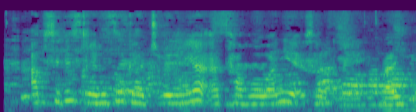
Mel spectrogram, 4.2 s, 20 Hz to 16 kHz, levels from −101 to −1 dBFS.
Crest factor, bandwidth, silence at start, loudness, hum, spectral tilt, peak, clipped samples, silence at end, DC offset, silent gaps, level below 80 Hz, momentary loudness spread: 16 dB; 11.5 kHz; 0.05 s; -25 LUFS; none; -2.5 dB/octave; -8 dBFS; under 0.1%; 0 s; under 0.1%; none; -56 dBFS; 5 LU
